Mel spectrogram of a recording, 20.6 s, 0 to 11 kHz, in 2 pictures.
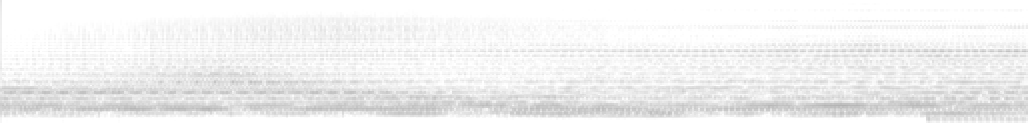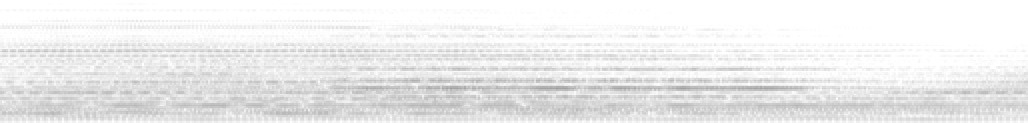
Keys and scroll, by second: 4.0 m, 6.8 a, 12.9 z, 17.1 ctrl+z.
